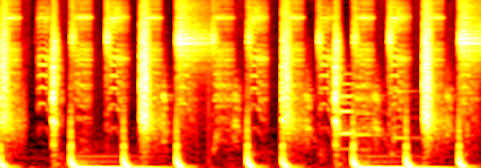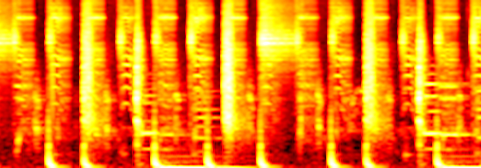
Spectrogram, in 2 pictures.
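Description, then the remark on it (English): Squeaking bed springs, the original sample used in a music track, repeat in a quick, steady rhythm, each loud creak carrying a slightly pitched, whiny tone over a low thump, with no one talking. “So this is the bed squeak sound.”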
